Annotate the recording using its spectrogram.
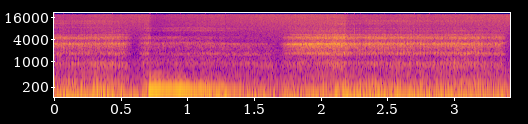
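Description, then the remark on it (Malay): A voice imitates heavy, snorting breaths, a few loud rasping pulls and huffs, with no talking. “Kan pada satu malam tu Mata saya tertutup tapi saya boleh dengar ada dengusan orang bernafas.”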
